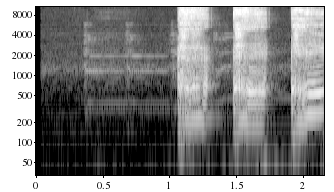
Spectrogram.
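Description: A man coughing three times in quick succession, clearing his throat.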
